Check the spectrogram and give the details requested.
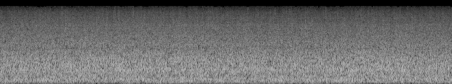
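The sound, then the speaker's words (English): Heavy torrential rain pours down in a dense, steady, loud roar, with no pauses or other sounds breaking through the continuous wash of noise. “But then the rains came. And I don't mean just any rains. Torrential rains.”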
